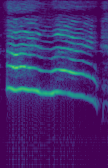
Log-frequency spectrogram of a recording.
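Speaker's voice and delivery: put-on high loud wailing oh boy; exasperated cry. Comedian wails to the audience, high and loud. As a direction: cry it out to the crowd. Comic exclamation between jokes.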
